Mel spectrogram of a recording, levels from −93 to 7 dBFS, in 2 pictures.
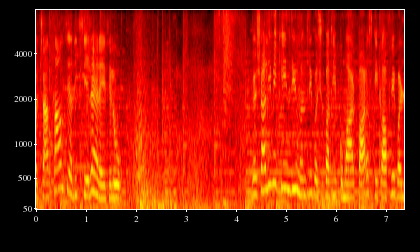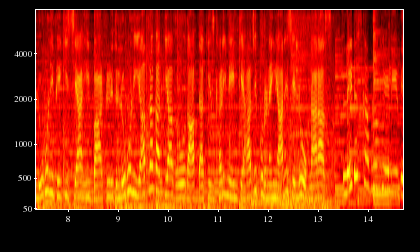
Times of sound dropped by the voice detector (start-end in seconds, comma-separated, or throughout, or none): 1.85-2.00, 2.66-4.19, 6.74-6.77, 13.28-13.34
